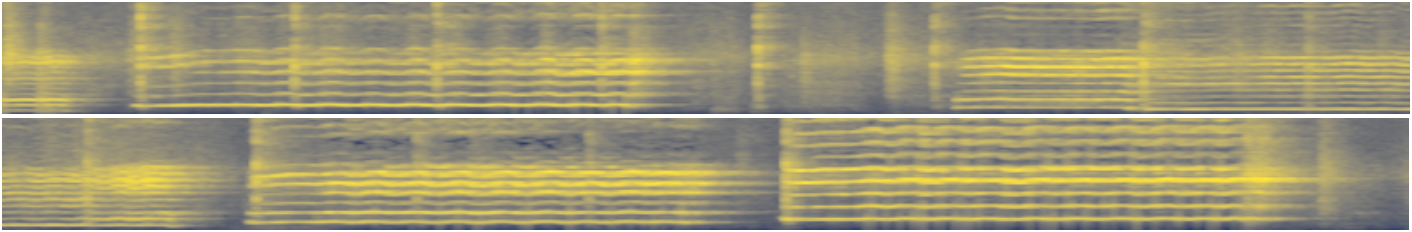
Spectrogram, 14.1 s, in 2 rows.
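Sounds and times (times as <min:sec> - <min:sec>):
soprano singing a pastoral piece: 0:00.0 - 0:03.5, 0:04.7 - 0:13.6.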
